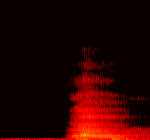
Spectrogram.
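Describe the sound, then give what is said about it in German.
Deep, slow breathing during a guided relaxation exercise. After a quiet start, a long, airy breath swells in and flows out again, soft and unhurried, with no talk. “dreimal tief ein- und auszuatmen. und lass ein bisschen Anspannung gehen, wenn du ausatmest.”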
